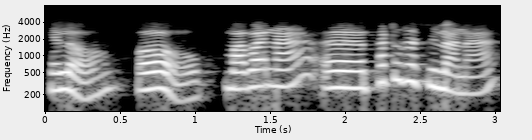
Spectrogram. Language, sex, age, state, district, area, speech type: Bodo, female, 45-60, Assam, Kokrajhar, urban, conversation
